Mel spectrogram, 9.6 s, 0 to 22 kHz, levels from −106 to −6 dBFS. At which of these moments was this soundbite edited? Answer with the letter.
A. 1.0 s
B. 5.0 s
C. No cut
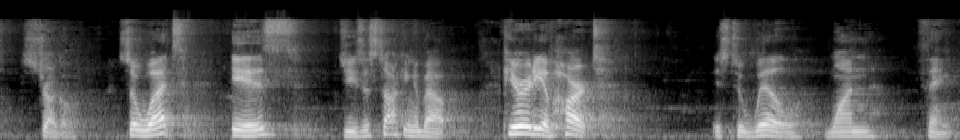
B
